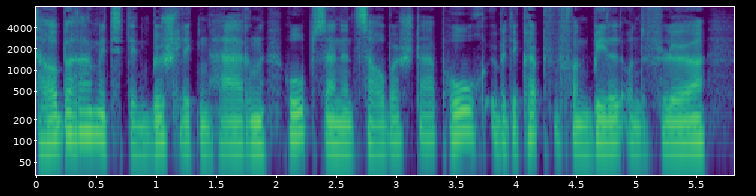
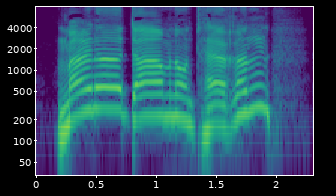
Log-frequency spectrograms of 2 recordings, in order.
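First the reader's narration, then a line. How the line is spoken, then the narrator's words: Wizard calling out. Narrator (German): rief der Zauberer mit den büschligen Haaren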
